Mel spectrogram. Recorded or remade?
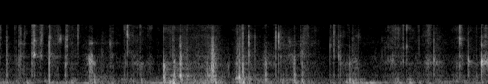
remade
